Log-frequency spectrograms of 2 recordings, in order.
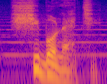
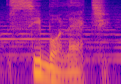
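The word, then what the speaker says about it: Shibboleth: não então eles pediam diga shiboleth mas ele sempre falavam cebolete porque não conseguiam pronunciar corretamente então eles agarravam o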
